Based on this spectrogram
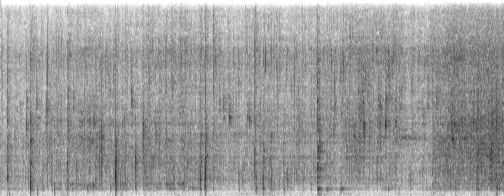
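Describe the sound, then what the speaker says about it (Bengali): Rohu fish belly pieces frying in oil in a wok as they are turned over, a continuous crackling sizzle broken by sharp clicks and scrapes of the utensil, building slightly louder toward the end. "এখন আমি মাছটাকে একটু উল্টে দেবো।"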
